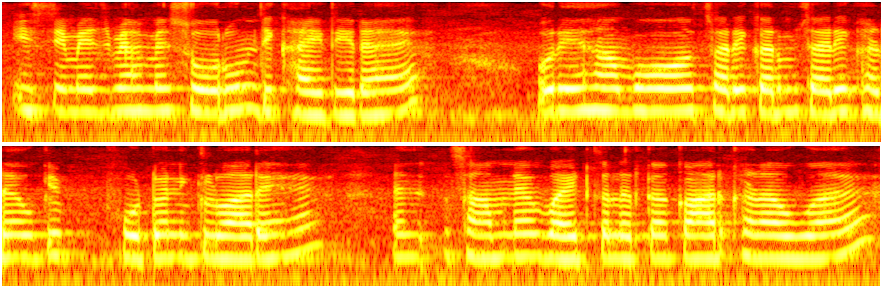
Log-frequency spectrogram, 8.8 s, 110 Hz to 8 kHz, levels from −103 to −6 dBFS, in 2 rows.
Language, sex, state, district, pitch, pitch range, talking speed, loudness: Hindi, female, Bihar, Samastipur, 270 Hz, 260-280 Hz, 190 wpm, -15 LUFS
